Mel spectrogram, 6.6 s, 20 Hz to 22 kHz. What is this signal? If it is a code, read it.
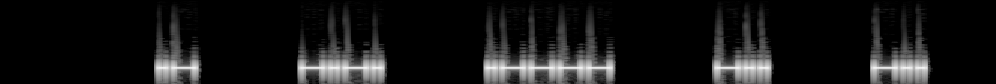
Morse code, heard as a keyed tone, about 25 wpm, spaced as for 10 wpm, 700 Hz. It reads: AC1DD
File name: Lesson 16g - Letter c - Call Signs 25wpm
